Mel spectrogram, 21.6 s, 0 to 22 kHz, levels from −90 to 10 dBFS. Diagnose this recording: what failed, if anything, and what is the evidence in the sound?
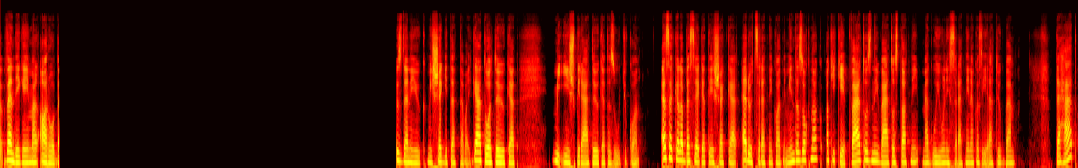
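An audio dropout to silence hits this speech early. After "vendégeimmel arról" at 1.17 s, the signal falls to silence. It stays there until 7.93 s, when it resumes with "mi segítette vagy gátolta". That is about 6.76 s lost. The gap holds no room tone or hiss, only true silence. The stage is the input path. The likely cause is a lost device or link, while the recorder kept writing silence in place of the missing audio.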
